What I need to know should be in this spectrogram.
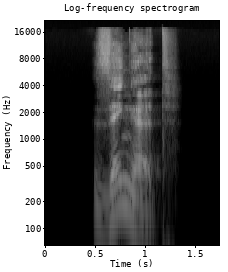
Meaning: second-person plural subjunctive II of singen
- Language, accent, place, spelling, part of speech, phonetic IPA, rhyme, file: German, Germany, Berlin, sänget, verb, [ˈzɛŋət], -ɛŋət, De-sänget.ogg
